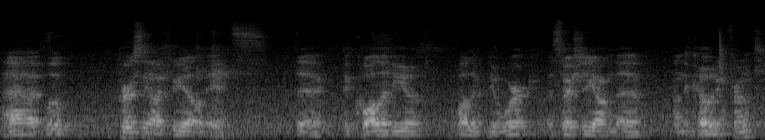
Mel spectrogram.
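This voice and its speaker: A man's voice: fairly low pitch, fairly quick, hardly any pauses. A young man with an Irish accent, a guest speaking casually in an interview, easygoing and hesitant with many fillers. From Ireland. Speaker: guest, web agency co-founder. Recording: roomy, distant mic with background noise.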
